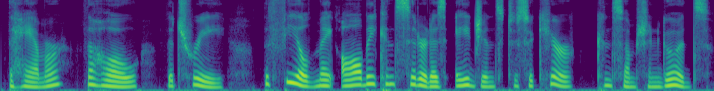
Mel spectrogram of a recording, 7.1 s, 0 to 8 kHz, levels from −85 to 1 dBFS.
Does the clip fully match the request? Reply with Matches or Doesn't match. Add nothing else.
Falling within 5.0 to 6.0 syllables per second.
Doesn't match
